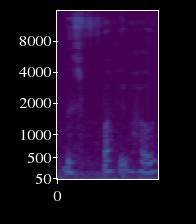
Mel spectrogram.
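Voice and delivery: ordinary talk, nothing marked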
